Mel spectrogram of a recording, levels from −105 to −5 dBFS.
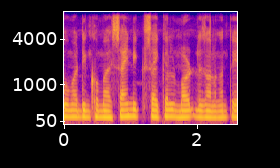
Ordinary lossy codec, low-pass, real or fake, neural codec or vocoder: Opus, 64 kbps; 7.2 kHz; real; none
